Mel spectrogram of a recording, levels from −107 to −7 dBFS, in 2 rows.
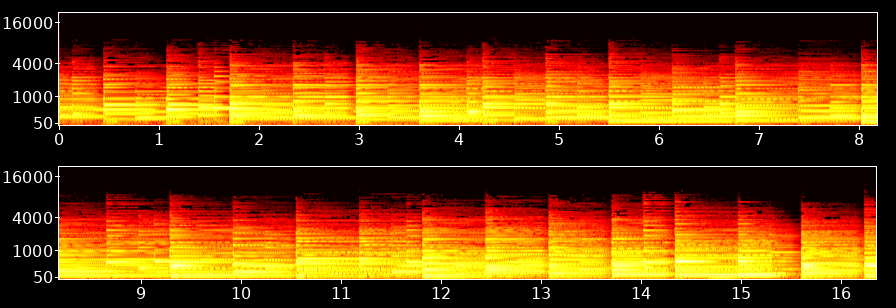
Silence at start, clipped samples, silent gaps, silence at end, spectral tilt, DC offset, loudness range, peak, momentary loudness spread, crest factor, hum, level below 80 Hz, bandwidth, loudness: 0 s; under 0.1%; none; 0 s; -9.5 dB/octave; under 0.1%; 4 LU; -6 dBFS; 6 LU; 16 dB; none; -42 dBFS; 7 kHz; -23 LUFS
